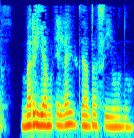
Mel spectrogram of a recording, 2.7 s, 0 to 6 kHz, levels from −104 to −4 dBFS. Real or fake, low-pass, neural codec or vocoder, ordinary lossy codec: fake; 5.4 kHz; codec, 16 kHz, about 1 kbps, DyCAST, with the encoder's durations; MP3, 24 kbps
